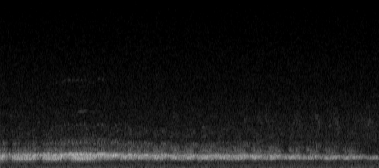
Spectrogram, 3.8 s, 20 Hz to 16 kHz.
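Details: Tree frogs calling for courtship at 14:00 on 26 April 2018 along the Meiling Wulong Trail in Nanxi, Tainan, captured with a Canon PowerShot SX720 HS; a dense, fast-pulsed mid-pitched trill runs unbroken through the whole stretch.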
